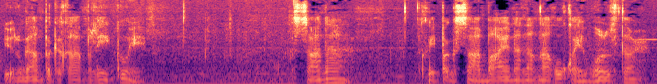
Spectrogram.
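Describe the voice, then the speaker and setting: A Filipino actor playing a seductive, possessive secret lover in melodramatic radio drama style, coaxing and insistent. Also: male voice, deep voice, fairly even intonation, measured pace, a little hiss or hum. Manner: coaxing, insistent, intimate murmur. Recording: music under the voice.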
